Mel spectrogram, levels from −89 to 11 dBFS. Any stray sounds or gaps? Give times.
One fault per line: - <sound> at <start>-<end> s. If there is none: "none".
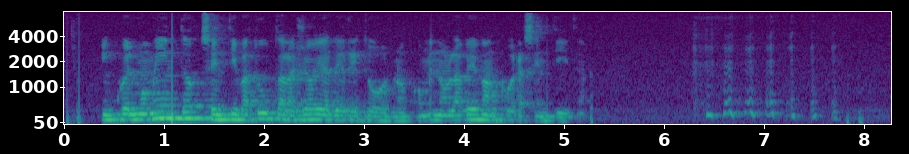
- laugh at 6.3-7.8 s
